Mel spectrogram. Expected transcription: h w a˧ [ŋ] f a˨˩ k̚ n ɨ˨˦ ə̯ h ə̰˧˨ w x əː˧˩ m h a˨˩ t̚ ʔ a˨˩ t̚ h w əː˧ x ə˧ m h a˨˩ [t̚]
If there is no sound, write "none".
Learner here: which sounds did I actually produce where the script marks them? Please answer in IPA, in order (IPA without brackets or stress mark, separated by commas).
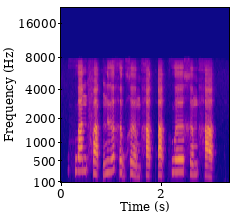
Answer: n, t̚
